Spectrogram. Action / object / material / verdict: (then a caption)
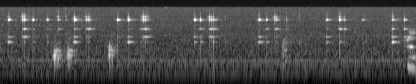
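tap / glass goblet / glass / none. Long nails tap the bowl of a small, hollow, dark tinted glass goblet held near the chest; the goblet looks empty. The taps come as an irregular series of quiet, high, bright clinks with very short ring.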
